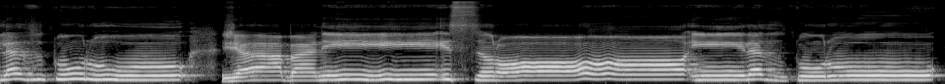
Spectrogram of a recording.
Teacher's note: کرو، کاف کے اوپر پیش ہے، را کے اوپر پیش ہے، واو ساکن ہے تو را اور واو ملا کے پڑھیں گے، اور تھوڑا سا لمبا کر کے پڑھیں گے، ہونٹ گول کریں گے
